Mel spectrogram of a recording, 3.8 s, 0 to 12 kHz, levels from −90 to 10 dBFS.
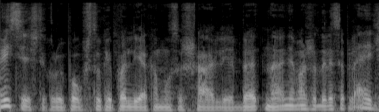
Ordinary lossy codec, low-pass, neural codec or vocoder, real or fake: AAC, 32 kbps; 10.8 kHz; none; real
